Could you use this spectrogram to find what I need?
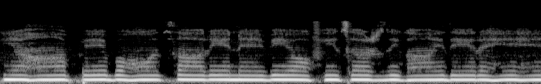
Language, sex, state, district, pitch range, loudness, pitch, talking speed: Hindi, female, Maharashtra, Washim, 205-215 Hz, -9 LUFS, 210 Hz, 110 wpm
